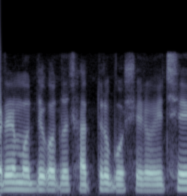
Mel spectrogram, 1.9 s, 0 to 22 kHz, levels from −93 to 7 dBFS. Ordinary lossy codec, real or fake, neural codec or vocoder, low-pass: none; fake; codec, 16 kHz, 6 kbps, DAC; 7.2 kHz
